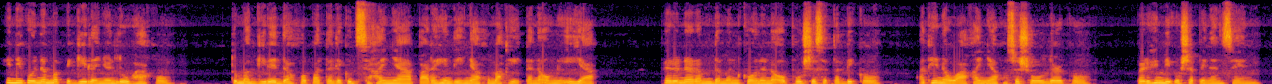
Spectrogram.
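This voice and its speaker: A woman narrating a romance story in the first person, soft-spoken and switching between Tagalog and English. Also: fairly low pitch, fairly even intonation, a little fast, breathy edge.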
